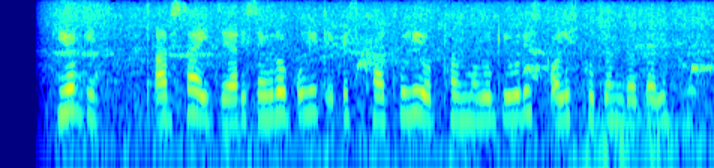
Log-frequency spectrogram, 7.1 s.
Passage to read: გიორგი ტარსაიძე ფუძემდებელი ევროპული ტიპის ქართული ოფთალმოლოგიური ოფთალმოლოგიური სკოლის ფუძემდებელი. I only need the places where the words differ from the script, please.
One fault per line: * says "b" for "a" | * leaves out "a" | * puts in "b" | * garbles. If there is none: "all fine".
* says "არის" for "ფუძემდებელი"
* leaves out "ოფთალმოლოგიური"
